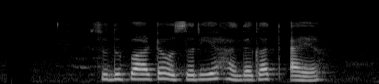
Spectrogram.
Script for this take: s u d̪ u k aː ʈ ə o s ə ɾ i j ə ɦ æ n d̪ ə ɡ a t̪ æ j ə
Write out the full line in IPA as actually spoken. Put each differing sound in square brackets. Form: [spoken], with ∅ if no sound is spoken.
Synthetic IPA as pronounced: s u d̪ u [p] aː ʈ ə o s ə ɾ i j ə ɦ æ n d̪ ə ɡ a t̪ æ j ə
